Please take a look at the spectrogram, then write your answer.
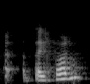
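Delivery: mock disbelief. Wrestler hearing he's booked, mock startled. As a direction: feign shock at the news. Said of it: "I was like".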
